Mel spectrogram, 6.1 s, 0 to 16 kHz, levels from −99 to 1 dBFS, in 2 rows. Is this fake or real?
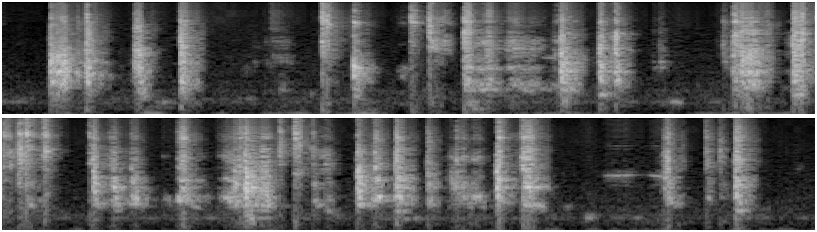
real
